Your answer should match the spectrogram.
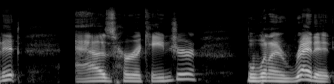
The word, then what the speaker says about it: Hurricaneger: episode that is called Hurricaneger. I didn't pronounce it as Hurricaneger. I pronounced it as something horrifically different than Hurricaneger. Kieran says Hurricaneger is just hurricane plus ger, as in ranger, not whatever the hell you said it was.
